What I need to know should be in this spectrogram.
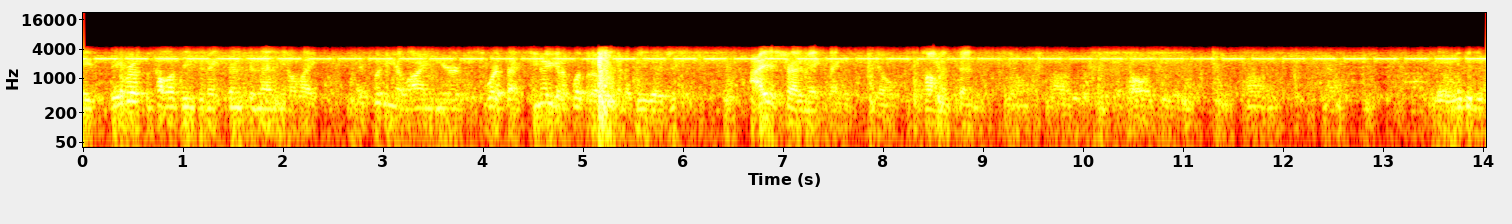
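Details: Steady high-pitched electronic alarm tone from a dialysis machine during setup, with several people talking nearby; recorded on a phone camera.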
